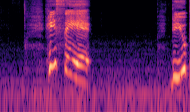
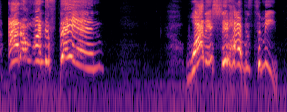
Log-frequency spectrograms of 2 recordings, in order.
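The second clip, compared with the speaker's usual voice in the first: mock despair; 6 semitones higher than usual. Real, not acted. Despairing complaint.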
